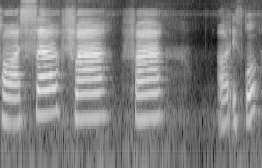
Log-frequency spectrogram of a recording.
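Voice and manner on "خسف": خسف with a heavy, drawn-out خ; slow, higher recitation. Shown as a demonstration. Teacher modelling a heavy kha. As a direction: recite خسف very slowly, making the خ thick. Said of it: "خا کو جو ہے ہم موٹا پڑھیں گے".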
